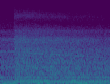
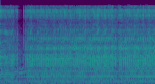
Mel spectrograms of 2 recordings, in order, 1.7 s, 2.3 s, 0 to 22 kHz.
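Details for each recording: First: MacBook Pro fan at default speed (speed adjustable with MC fan control, raised for Final Cut Pro editing or gaming): soft, even airflow hiss with no rattle, ticking or whine; normal quiet fan. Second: 2012 MacBook Pro laptop cooling fan running, before cleaning: steady high-pitched buzzing whir from a fan clogged with dust and old oil; noisy fan, fixed by opening the bottom case and cleaning the fan.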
